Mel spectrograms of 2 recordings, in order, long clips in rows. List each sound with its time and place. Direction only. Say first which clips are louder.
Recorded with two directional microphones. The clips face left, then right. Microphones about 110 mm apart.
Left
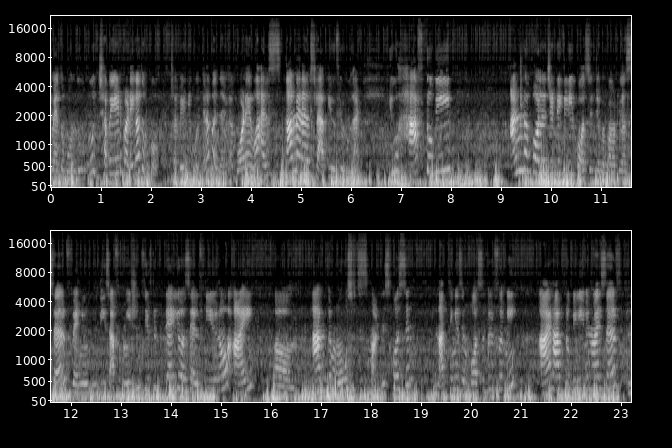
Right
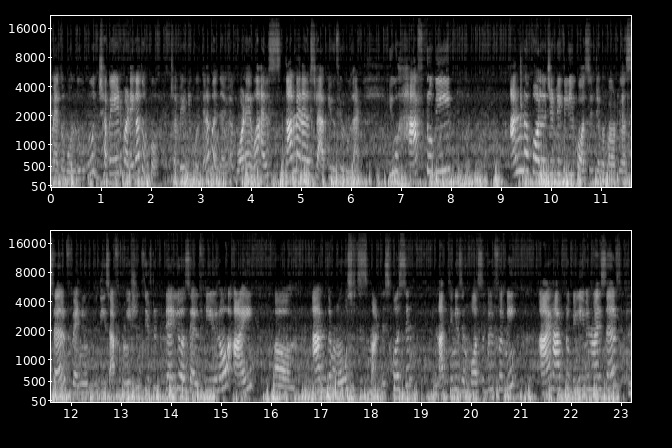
0.8 s speech: right 3 dB; 10° right (ahead or behind)
9.3 s a woman's voice: right 3 dB; 10° right (ahead or behind)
